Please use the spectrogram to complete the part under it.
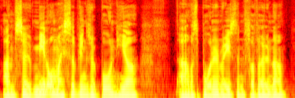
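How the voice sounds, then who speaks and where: A young man from New Zealand speaks in a mid-pitched voice, thinking aloud in an earnest, reflective way with plenty of "um"s and restarts. The sound is very dry and close, with no room echo at all. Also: level tone, brisk, a little mellow, smooth. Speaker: guest, local politician and engineer. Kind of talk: casual podcast conversation.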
